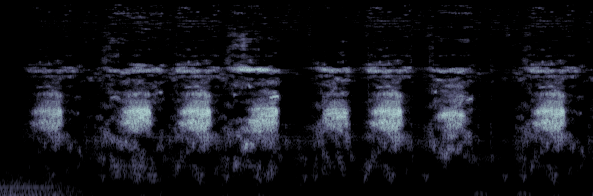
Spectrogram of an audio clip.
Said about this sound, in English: Professor Patrick Hart introduces us to the Kaloa Maoli, or Hawaiian duck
